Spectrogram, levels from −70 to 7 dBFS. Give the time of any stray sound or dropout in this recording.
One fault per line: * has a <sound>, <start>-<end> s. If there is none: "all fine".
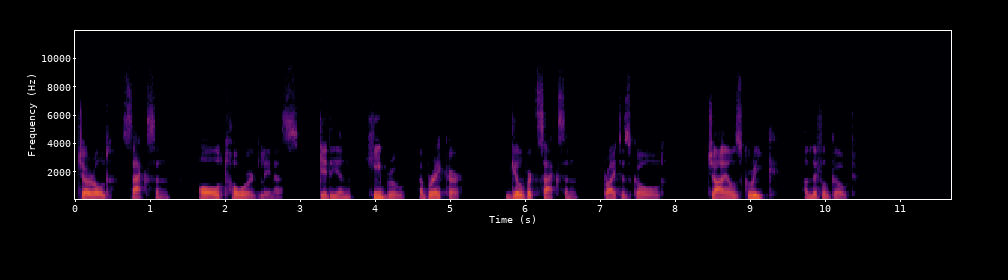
all fine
